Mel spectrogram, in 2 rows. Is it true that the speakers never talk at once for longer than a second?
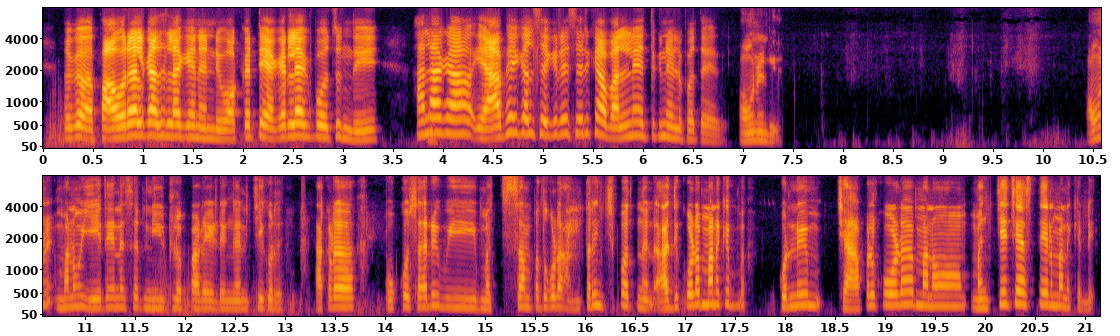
Yes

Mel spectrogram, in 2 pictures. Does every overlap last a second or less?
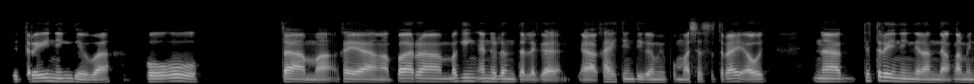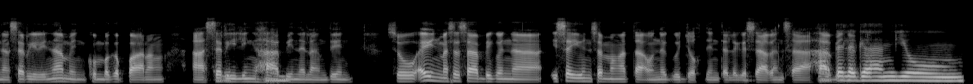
Yes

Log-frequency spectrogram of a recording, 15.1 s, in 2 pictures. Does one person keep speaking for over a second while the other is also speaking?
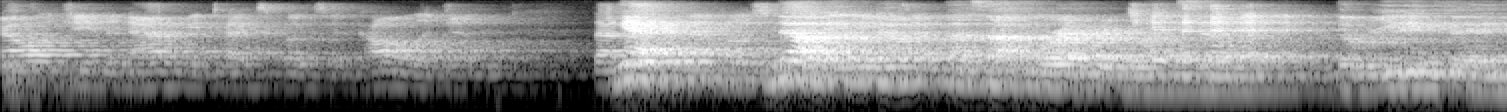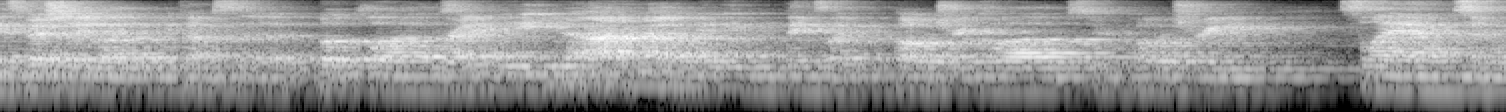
Yes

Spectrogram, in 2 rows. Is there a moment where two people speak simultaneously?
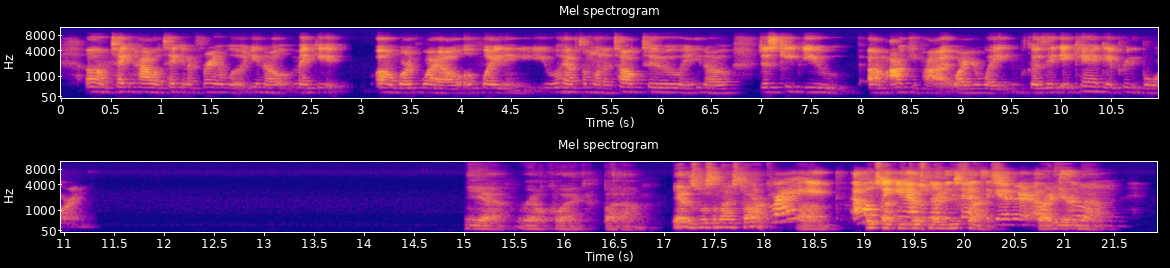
Yes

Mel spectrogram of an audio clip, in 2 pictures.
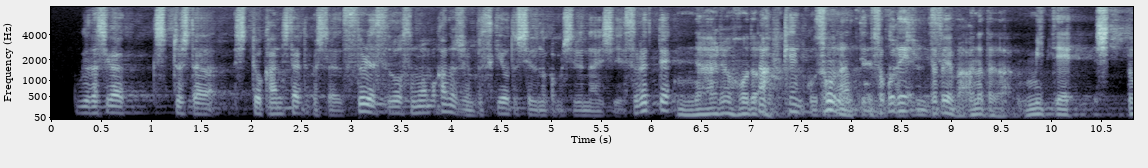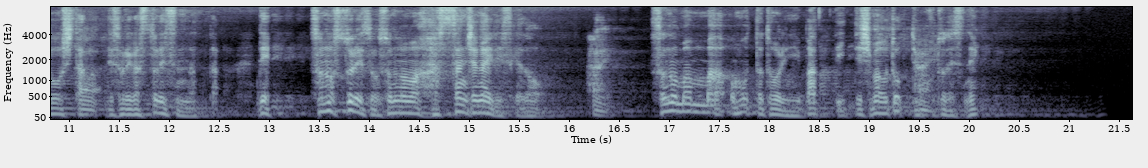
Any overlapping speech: Yes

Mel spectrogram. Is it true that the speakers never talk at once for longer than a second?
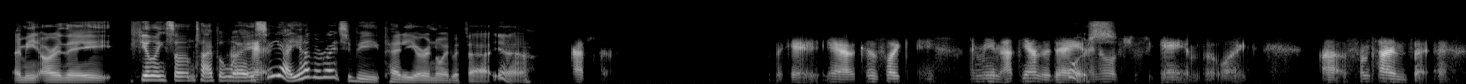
Yes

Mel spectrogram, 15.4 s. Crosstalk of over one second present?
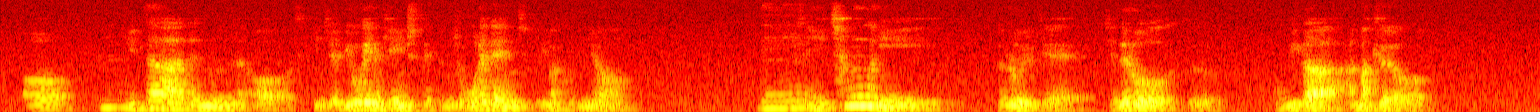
No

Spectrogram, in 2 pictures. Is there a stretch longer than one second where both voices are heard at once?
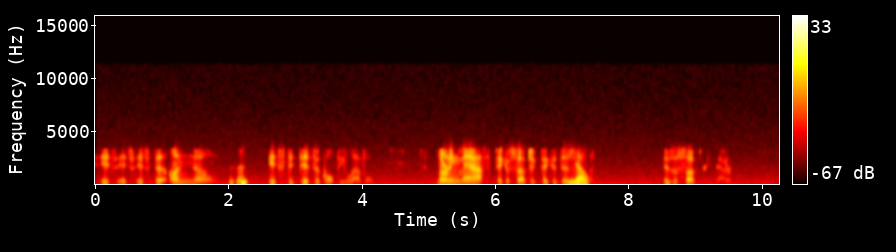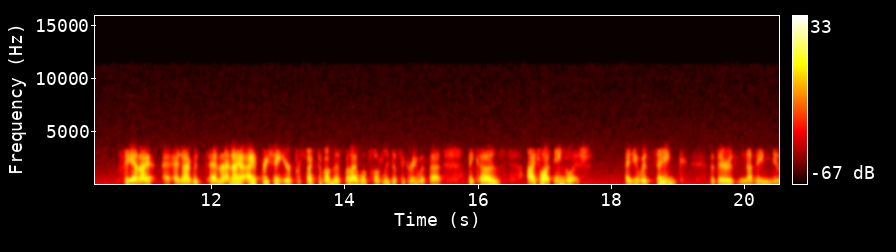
No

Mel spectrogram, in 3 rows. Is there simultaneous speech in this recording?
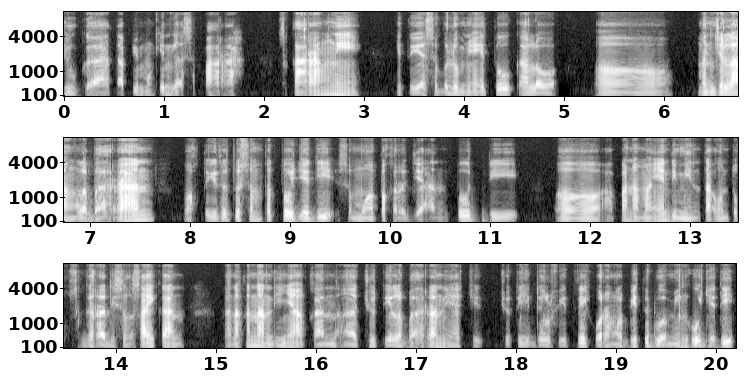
No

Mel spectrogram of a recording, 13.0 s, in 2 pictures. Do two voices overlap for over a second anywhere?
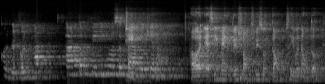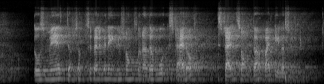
No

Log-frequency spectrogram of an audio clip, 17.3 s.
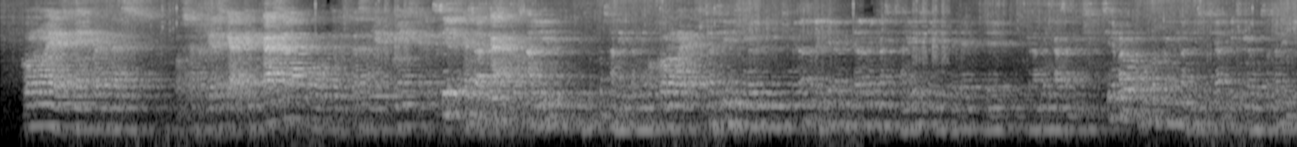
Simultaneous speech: Yes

